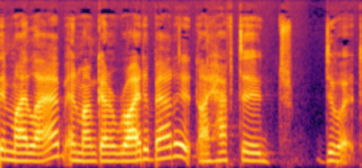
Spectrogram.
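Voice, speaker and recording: With an Australian accent, a woman speaks at a fairly low pitch and moderate pace, her intonation fairly even, in a very clean recording with a silent background. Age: 50s. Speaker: neuroscience professor. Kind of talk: interview.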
